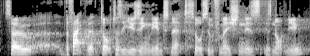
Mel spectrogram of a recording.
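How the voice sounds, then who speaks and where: A man giving a product demonstration at a conference, explaining in a measured way, recorded in a reverberant hall. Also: mid-range voice, fairly even intonation. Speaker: company executive presenting a product demo. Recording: echoey hall with long reverb.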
